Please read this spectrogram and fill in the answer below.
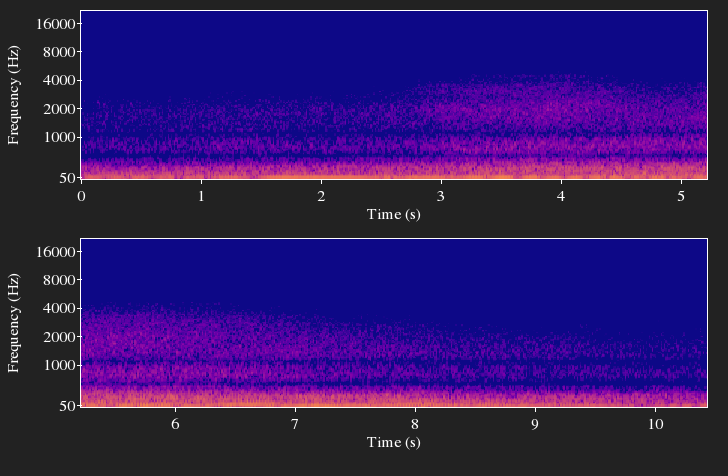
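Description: Noise of a passing vehicle swelling and fading over about five seconds, over a steady low rumble.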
